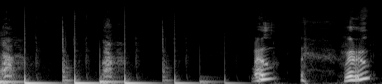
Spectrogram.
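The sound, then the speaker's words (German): A steady thumping beat with deep bass hits drives the first half, then a dog barks three times in quick succession, loud, falling roughly in time with the rhythm. “Fällt dir auf, dass der Hund zum Beat bellt?”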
